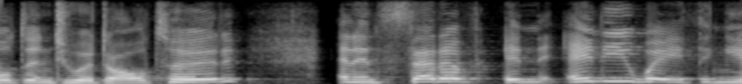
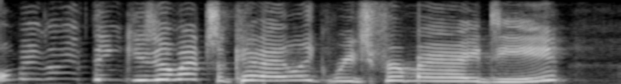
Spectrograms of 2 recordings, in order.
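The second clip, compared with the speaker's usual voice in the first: polite, pitched-up customer-service voice; 9 semitones higher than usual. Describing what they call their people voice, then using that people voice. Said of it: "what I call my people voice".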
